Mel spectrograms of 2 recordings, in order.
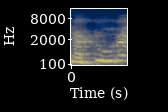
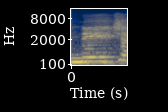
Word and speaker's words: nature: नहीं, बोले टीचर है, देखे देखे ये बुक में नटूरे लिखा है। टीचर ने देखा, बोले अरे ये नटूरे नहीं है, नेचर है, नेचर, NATURE।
